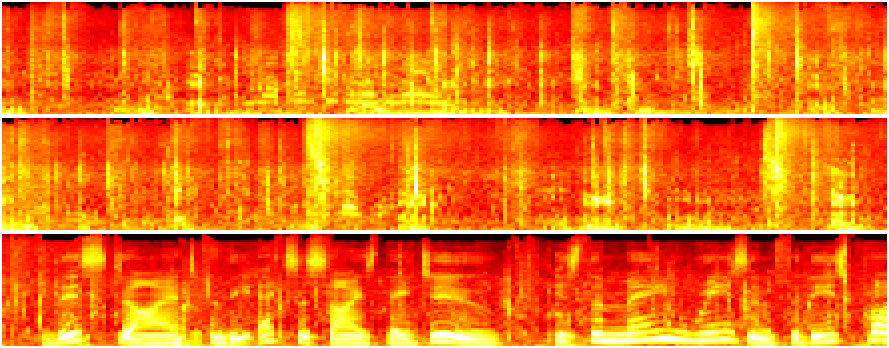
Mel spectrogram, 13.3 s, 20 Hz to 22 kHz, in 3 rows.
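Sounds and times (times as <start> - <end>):
sharp little cracks: 0.0 - 9.2
pigs crunching and rustling while chewing ripe acorns: 0.0 - 10.4
pigs in a meadow grunting and snorting: 0.0 - 13.2
speech: 9.1 - 13.2.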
